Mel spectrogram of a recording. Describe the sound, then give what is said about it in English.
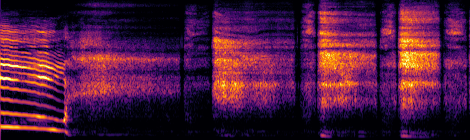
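Hot breath is blown onto a microphone in a few long, rushing bursts of breathy noise with short gaps between them, loud and hissy. “Do you make fun of me for blowing my hot breath on the mic?”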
